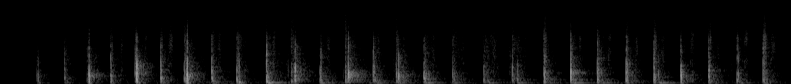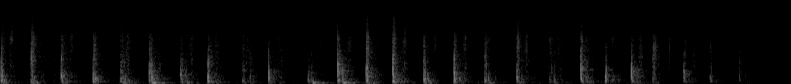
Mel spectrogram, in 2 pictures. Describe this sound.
11-Man fast walking carpet
Man fast walking on carpet
CZ, Pansk, footsteps, step, man, carpet, fast, Czech, Panska, walking, footstep, walk, steps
